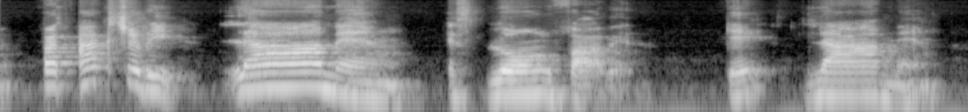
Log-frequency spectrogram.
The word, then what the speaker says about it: ラーメン: 私はラーメンが好きです。Many of my students said pronounce ramen, but actually ramen is long vowel.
